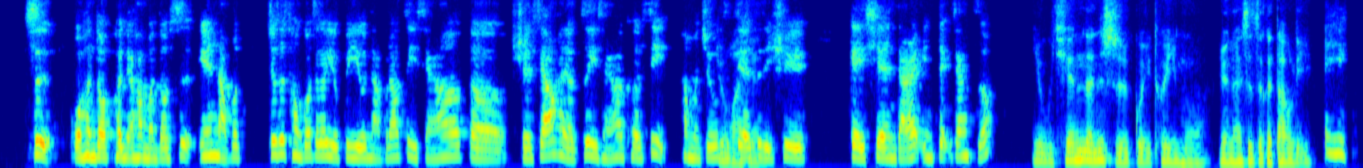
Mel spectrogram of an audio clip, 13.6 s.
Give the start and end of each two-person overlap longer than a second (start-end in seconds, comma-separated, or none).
none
